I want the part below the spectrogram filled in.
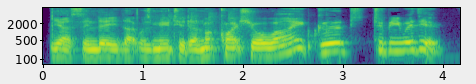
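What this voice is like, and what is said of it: English accent. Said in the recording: “I can hear by your accent you're from somewhere in England.”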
